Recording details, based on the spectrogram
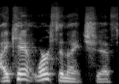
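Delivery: ordinary talk, nothing marked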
